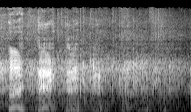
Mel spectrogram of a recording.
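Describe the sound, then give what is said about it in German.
Applause from an audience, a bright patter of many hands, loudest at the start and gradually tapering off over two seconds. “Ein Applaus an alle unsere Online-Zuschauer.”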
